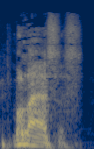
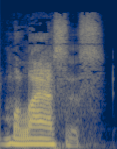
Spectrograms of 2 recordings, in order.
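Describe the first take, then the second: First: The word is said quickly and plainly. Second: The word is slowly drawn out. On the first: The speaker calls it wrong. "You can't just say molasses" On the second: The speaker calls it right. "it's got to take you all the way through"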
